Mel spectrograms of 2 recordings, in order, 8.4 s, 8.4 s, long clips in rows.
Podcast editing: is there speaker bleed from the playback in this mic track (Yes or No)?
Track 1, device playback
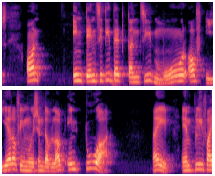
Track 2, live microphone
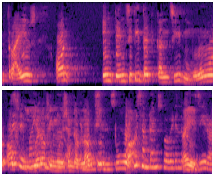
Yes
